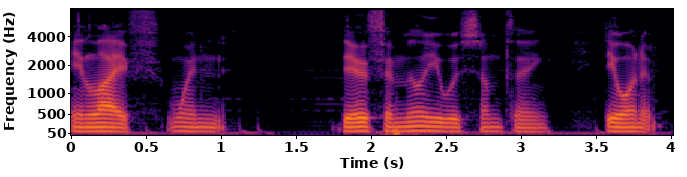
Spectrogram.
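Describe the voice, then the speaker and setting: In this motivational personal vlog, a young Congolese man from the Democratic Republic of the Congo speaks English as a non-native speaker, earnest yet hesitant, with many fillers and restarts. His voice is low, monotone, at normal speed, slightly mellow, clear and resonant. The room is dry, with soft background music.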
